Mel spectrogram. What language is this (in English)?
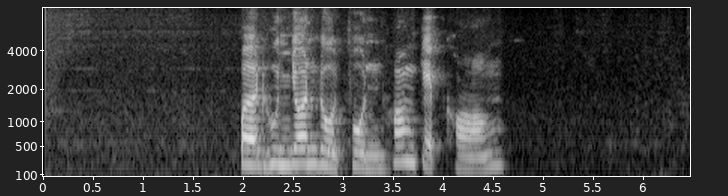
Thai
